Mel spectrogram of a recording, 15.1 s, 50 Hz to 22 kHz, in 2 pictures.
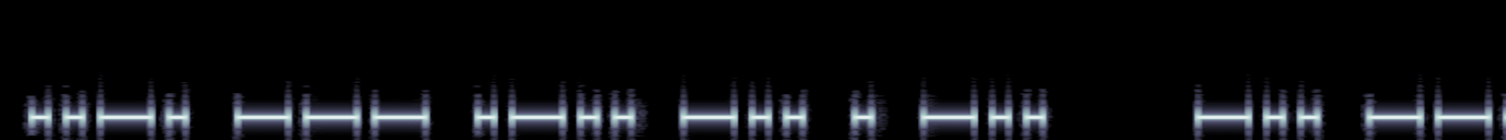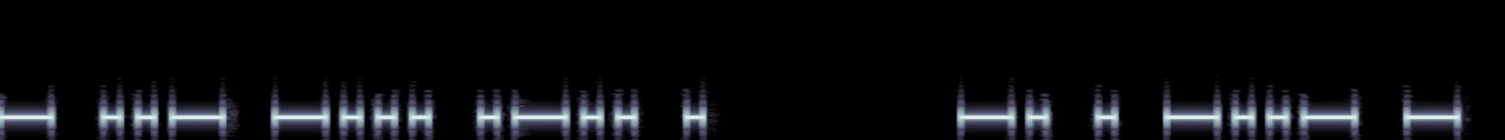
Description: Morse code, heard as a keyed tone, about 14 wpm, 700 Hz. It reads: FOLDED DOUBLE NEXT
